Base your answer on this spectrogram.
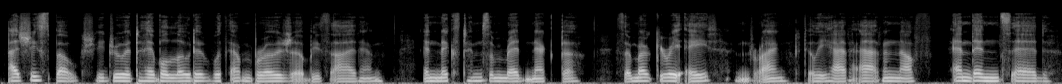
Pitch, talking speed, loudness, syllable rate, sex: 150 Hz, 175 wpm, -18 LUFS, 4.7 syllables/s, female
